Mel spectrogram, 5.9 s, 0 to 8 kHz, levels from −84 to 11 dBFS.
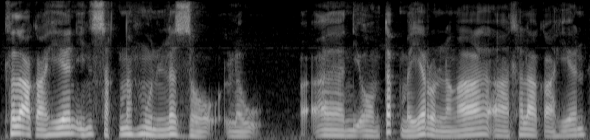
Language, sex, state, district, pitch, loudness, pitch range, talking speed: Mizo, male, Mizoram, Aizawl, 115 Hz, -19 LUFS, 100-130 Hz, 195 wpm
